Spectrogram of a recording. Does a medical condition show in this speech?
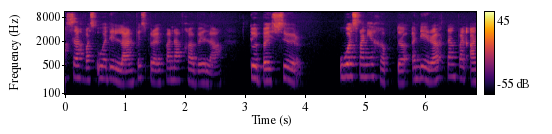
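No.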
